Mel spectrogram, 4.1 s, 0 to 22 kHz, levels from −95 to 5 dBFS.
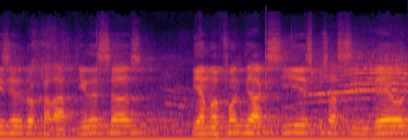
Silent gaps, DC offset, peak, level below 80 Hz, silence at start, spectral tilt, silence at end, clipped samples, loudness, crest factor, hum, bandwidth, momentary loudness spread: none; 2%; -10 dBFS; -68 dBFS; 0 s; -4.5 dB/octave; 0 s; under 0.1%; -28 LUFS; 18 dB; none; 15 kHz; 7 LU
